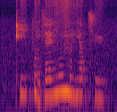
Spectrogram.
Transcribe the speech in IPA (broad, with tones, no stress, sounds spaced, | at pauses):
kʰ iː˨˥ p̚ f ɐ˨˩ ŋ s ɛː˨˧ ŋ uː˧ m ɵ˧ n j ɐ˨˥ p̚ t͡sʰ yː˨ p̚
